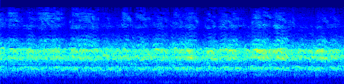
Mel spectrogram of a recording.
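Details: Thousands of crested auklets, some perched and some wheeling, fill the air with an overlapping wall of honking, clucking calls at steady loudness, a few sharper notes standing out.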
